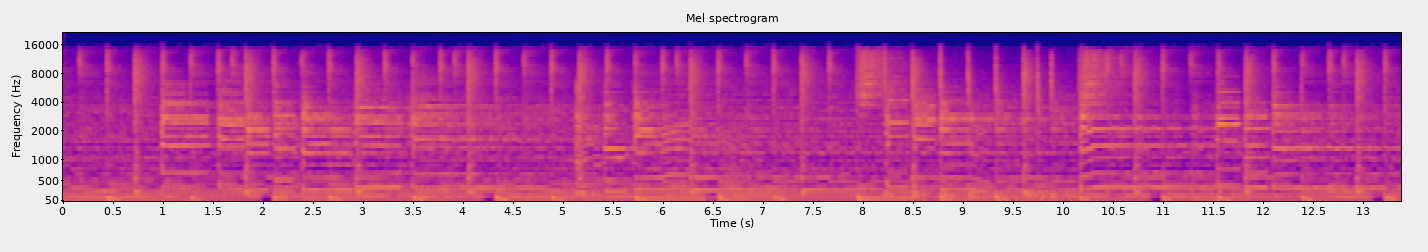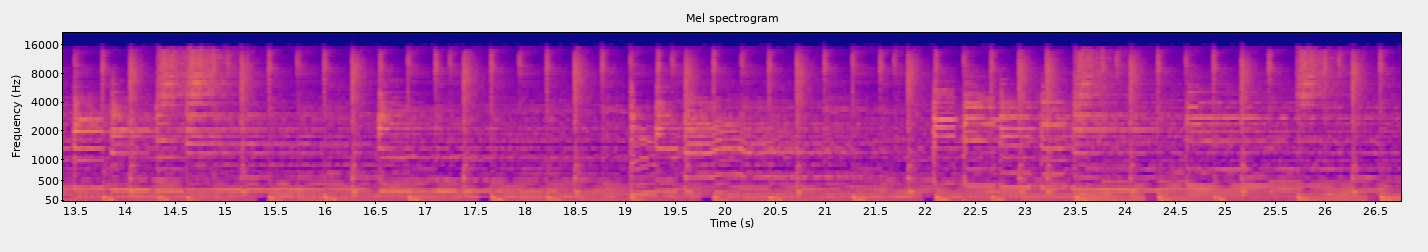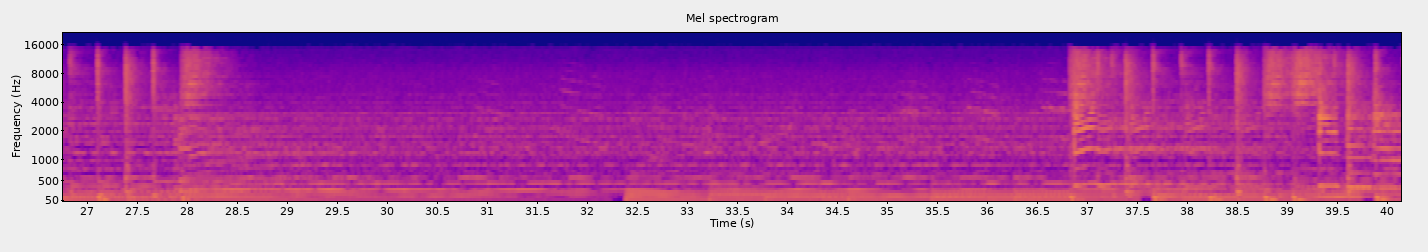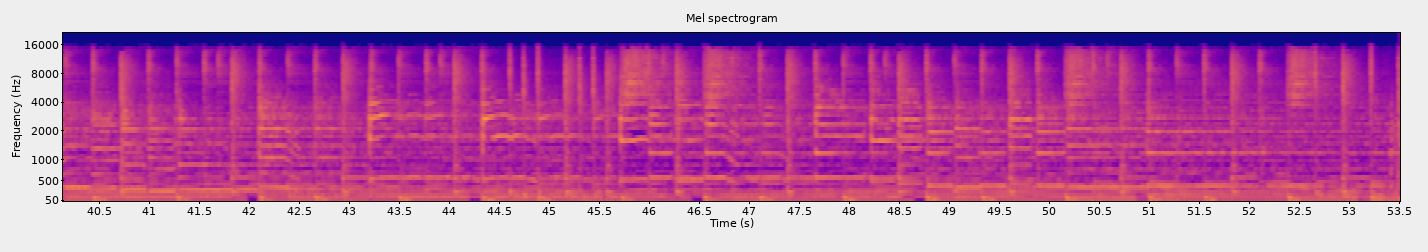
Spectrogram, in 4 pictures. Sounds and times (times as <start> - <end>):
Music: 0.0 - 53.5.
